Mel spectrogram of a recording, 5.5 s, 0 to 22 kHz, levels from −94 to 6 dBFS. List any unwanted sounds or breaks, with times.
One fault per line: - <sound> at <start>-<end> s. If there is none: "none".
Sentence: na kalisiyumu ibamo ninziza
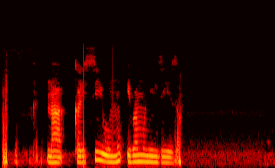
none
